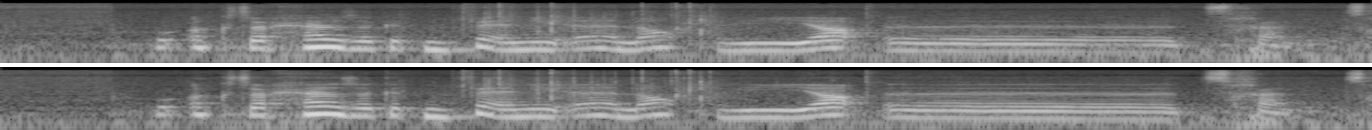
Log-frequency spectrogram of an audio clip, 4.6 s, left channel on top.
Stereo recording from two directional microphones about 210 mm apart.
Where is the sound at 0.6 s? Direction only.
Centre (ahead or behind).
